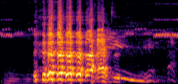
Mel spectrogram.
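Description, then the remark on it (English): A short burst of crickets chirping in quick, rhythmic pulses, fairly loud, with a thin steady trill lingering before and after and a voice briefly overlapping. “These crickets are for both of you.”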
